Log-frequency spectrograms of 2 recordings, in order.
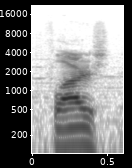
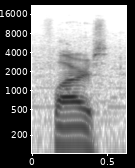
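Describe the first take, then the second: The two takes are said the same way.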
